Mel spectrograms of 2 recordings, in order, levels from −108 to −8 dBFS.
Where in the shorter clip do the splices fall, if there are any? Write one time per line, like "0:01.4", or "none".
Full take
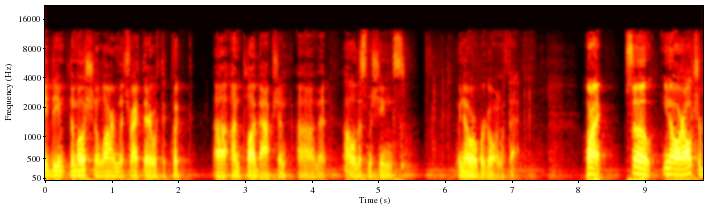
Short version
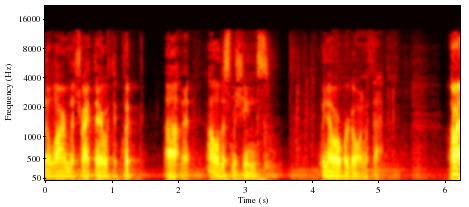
0:02.0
